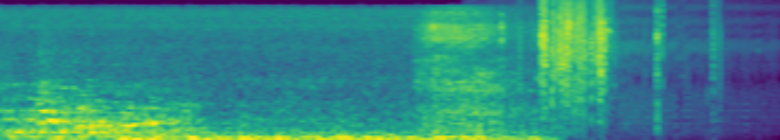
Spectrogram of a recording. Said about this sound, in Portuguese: Esse último som que vocês ouviram foi a âncora do jornal, dando uma bufada de ar.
